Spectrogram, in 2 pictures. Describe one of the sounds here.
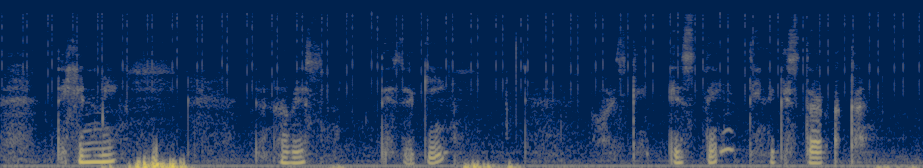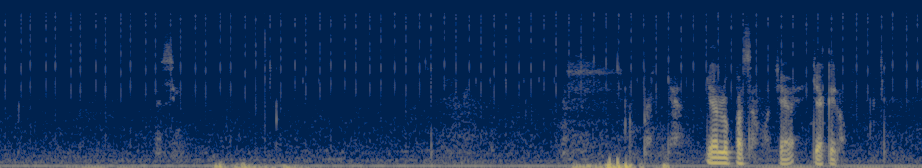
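A crochet hook softly rubs and clicks against yarn.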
